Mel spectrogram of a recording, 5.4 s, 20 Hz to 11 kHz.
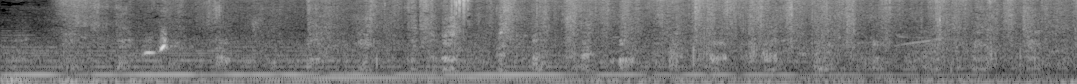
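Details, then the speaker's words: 11-month-old Renascence Bulldogge after a hard 3.5–4 mile woodland hike, bred without an elongated soft palate: heavy, rapid panting with no throaty rasp or snorting over steady hum, normal panting without stertor. "of the throat even though he's panting and breathing heavy and that's because I've bred them to not have that elongated soft palate that restricts their airway"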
